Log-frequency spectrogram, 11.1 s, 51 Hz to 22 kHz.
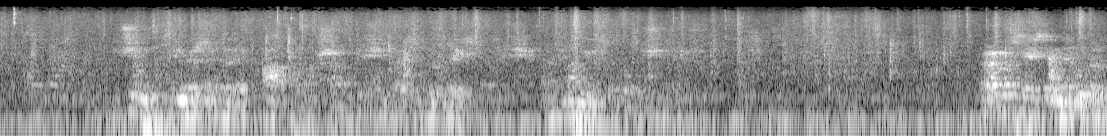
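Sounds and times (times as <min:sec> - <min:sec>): steady low hum: 0:00.0 - 0:11.0
man speaking: 0:01.1 - 0:07.1, 0:09.8 - 0:11.0.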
